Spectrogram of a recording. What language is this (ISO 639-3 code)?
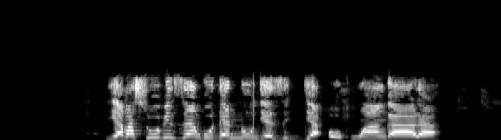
lug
